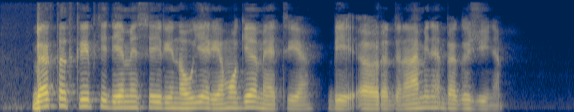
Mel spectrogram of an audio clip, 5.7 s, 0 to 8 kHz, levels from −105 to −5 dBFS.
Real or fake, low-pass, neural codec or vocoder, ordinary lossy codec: fake; 7.2 kHz; codec, 16 kHz in and 24 kHz out, 1 kbps, XY-Tokenizer; MP3, 48 kbps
